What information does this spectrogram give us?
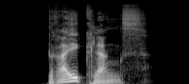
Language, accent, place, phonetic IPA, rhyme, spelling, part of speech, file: German, Germany, Berlin, [ˈdʁaɪ̯ˌklaŋs], -aɪ̯klaŋs, Dreiklangs, noun, De-Dreiklangs.ogg
- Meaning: genitive singular of Dreiklang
